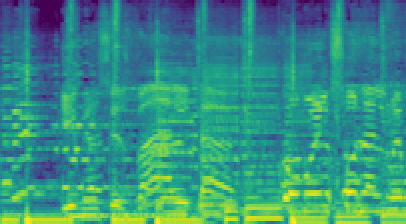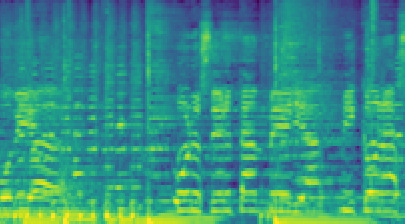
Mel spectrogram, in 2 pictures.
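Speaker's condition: No condition

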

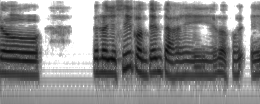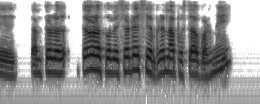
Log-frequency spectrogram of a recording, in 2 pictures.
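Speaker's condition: Down syndrome; interviewed by telephone

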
